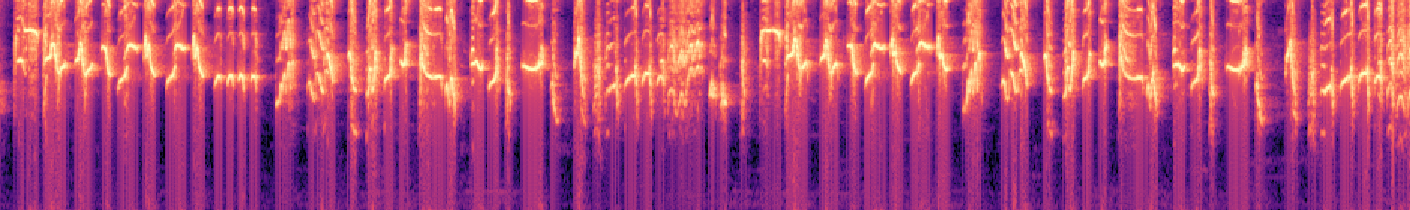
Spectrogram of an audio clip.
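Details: Oriental magpie-robin (kacer) in full fighting song, used to provoke rival magpie-robins into aggression; a continuous rapid torrent of high whistled warbles, sharp chips and trills, varied and loud with barely a pause.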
